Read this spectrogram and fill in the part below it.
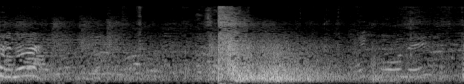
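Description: Anar flower-pot firecracker burning at a Diwali celebration, a steady hissing, crackling spray that swells loudly midway, with people chattering around it throughout.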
